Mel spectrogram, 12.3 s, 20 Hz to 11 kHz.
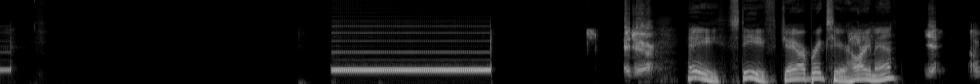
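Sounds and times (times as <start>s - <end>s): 
telephone dial tone as a call is placed: 0.0s - 0.2s, 4.2s - 6.2s
speech: 7.9s - 12.2s.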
